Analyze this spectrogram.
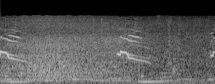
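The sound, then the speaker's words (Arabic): Waves washing onto a beach on the Bizerte coast in Tunisia, a steady hissing surf with a brief swell near the middle before easing off. “اليوم باش نرجعولها باش نزوروا شط آخر من شواطئها الاستثنائية على كل الشريط الساحلي لولاية بنزرت، اللي يعتبر من أجمل الأشرطة الساحلية البحرية في تونس”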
